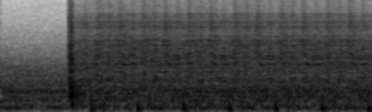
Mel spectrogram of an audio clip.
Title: engine won't start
